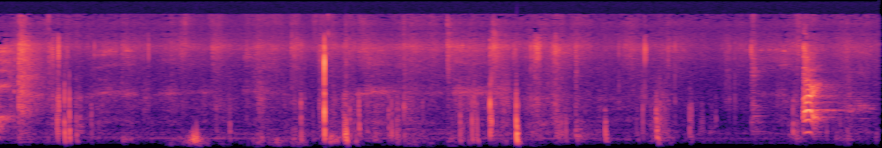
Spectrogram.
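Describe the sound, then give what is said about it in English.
Footsteps walk and jump on outdoor steps, faint irregular thuds and scuffs with a few sharper, heavier impacts scattered through. “Going on the steps. Big jump. Big jump. Might hear me walking.”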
